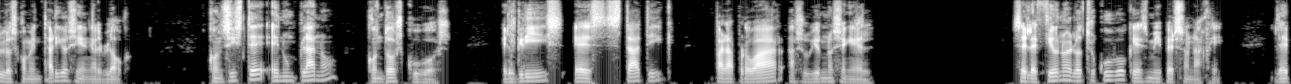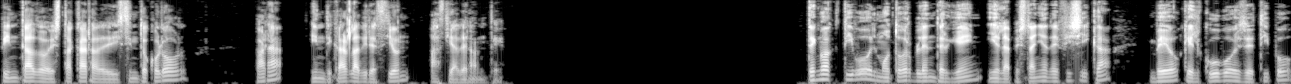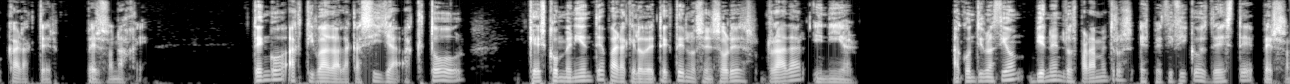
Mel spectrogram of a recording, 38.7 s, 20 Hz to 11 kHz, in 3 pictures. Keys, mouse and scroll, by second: 7.2-9.0 right drag, 14.5-16.4 right drag, 29.8-32.1 drag.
